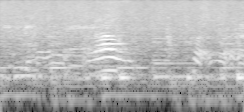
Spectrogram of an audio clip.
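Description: A four-month-old baby cooing: one high-pitched coo that rises and falls about a second in.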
